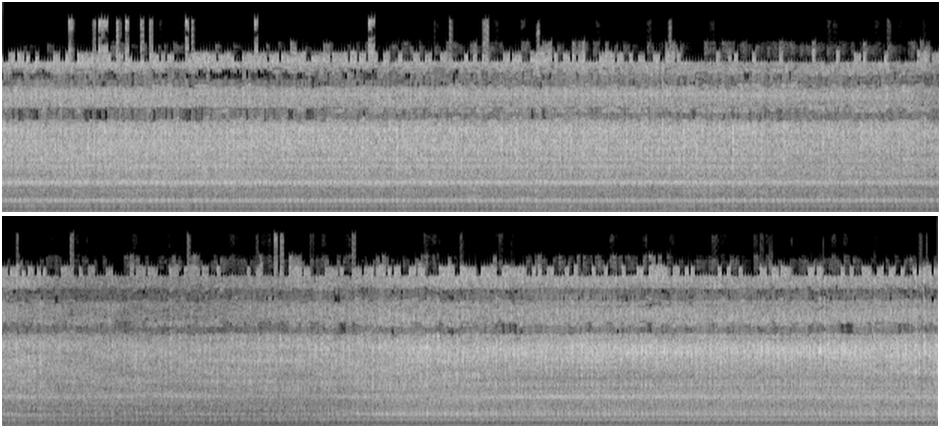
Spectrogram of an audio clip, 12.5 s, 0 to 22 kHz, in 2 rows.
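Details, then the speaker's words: LRP 32x Spec 4.1 nitro engine, first break-in tank, cold garage, engine pre-warmed to ~200°F, factory needle settings, exhaust through a long pipe: high steady buzzing idle; restriction makes it run rich, needs leaning out. "the pipe has a little bit of restriction in it so it will make you run rich so you want to lean it out a little bit"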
